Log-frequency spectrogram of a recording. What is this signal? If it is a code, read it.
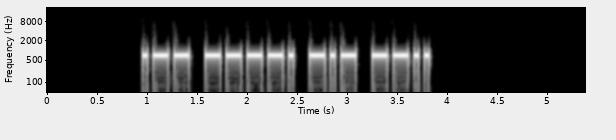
Morse code, heard as a keyed tone, about 23 wpm, 700 Hz. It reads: W9KZ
